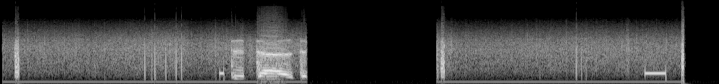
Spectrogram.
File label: Skywarn 146.67; Stevens Point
